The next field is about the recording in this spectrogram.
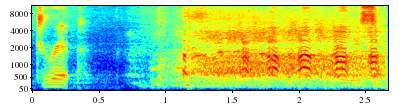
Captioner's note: laughter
